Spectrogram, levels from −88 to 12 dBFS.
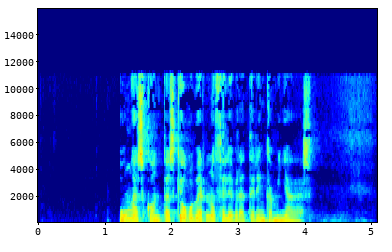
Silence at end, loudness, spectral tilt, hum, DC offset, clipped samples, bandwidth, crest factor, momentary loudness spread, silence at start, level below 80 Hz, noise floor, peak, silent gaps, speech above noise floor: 1 s; -24 LUFS; -3.5 dB/octave; none; under 0.1%; under 0.1%; 11.5 kHz; 22 dB; 8 LU; 1.25 s; -70 dBFS; -75 dBFS; -4 dBFS; none; 51 dB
